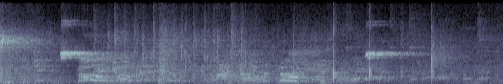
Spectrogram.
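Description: A referee blows a whistle in short sharp blasts.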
